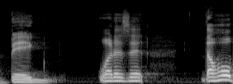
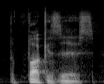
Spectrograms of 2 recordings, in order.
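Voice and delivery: muttered confrontation; 5 semitones lower, 5 dB quieter than usual. Retold or imitated. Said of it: "I didn't say that".

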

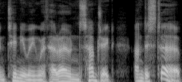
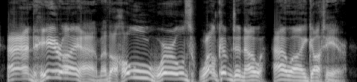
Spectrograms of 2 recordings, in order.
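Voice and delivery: higher, louder proud crowing; self-made lord showing off to the guest; triumphant; 7 semitones higher, 3 dB louder than usual. Acted. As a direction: finish with a swelling flourish. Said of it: "wound up triumphantly".

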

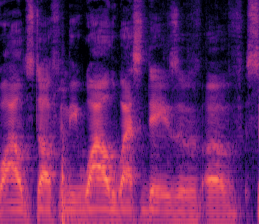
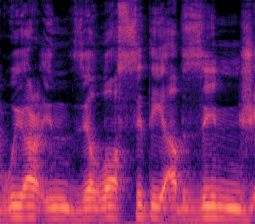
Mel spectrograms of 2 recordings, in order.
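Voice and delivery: slow, lightly put-on Tim Curry accent; a hint of Tim Curry's odd accent, slowly; 3 semitones lower, slower than usual. Host recalls Tim Curry's accent, lightly put-on slow. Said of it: "he has this terrible accent the whole time".

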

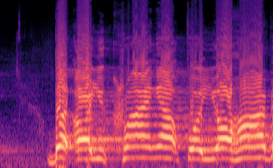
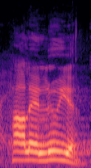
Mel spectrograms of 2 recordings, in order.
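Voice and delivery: usual speaking voice

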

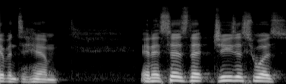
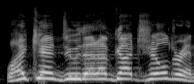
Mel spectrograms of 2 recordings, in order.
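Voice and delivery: high, louder mock complaint of a parent; whiny objecting parent; 10 semitones higher, 5 dB louder than usual. Church parent objecting to a beach day, mock whiny. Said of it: "most rebellion".

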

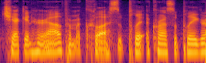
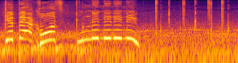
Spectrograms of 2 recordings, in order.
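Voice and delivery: high-pitched cries to an animal; mock panicked calling; 3 dB louder, much slower than usual. Rustic character calling back a horse, high mock panic. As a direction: call out high in pretend alarm.

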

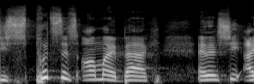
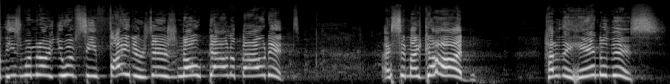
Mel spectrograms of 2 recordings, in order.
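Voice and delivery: high-pitched comic outcry; pained exclamation; 13 semitones higher, 4 dB louder than usual. Retold or imitated. Husband being waxed marvels at women's toughness, pained outcry. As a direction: cry out in mock agony, voice way up.

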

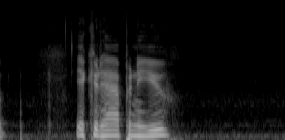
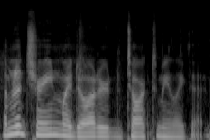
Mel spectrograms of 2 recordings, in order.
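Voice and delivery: ordinary delivery

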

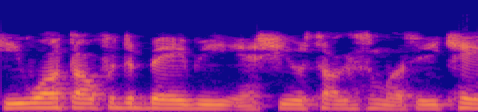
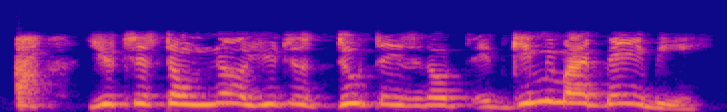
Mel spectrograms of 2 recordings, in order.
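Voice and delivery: much higher, louder mock-outraged mother; mock shrill mom; 12 semitones higher, 5 dB louder than usual. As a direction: ham up a frantic mom snatching her baby back. Retold mother grabbing the baby back.

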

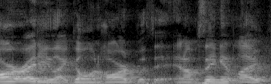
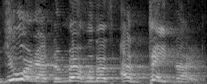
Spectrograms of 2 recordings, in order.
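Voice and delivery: very high, loud squeal through laughter; laughing mock outburst; 5 dB louder than usual. Joking with friend about date night, high laughing mock shout. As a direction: shriek it in mock protest, cracking up.

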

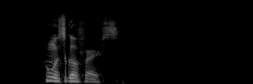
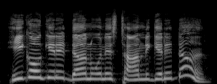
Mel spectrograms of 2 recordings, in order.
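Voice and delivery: much higher and louder, hyping him up; hyped up; 8 semitones higher, 7 dB louder than usual. Real, not acted. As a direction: sell your pick with big energy. Hyping up his pick.

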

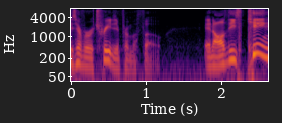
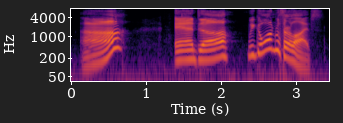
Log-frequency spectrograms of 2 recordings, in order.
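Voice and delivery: a light smug emperor, pitched higher; 7 semitones higher, 4 dB louder than usual. Retold or imitated. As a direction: lightly play a gloating emperor offering false peace. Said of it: "And he's like".

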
